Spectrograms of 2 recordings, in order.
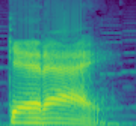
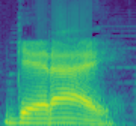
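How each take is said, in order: The two takes are said the same way.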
